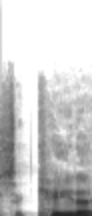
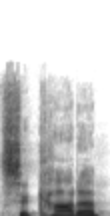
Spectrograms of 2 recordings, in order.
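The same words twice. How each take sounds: First: The word is said the American way. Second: The word is said the British way. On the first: "cicada in the U S" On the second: "cicada in the U K"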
